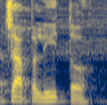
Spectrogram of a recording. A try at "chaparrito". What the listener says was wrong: No, oh, you said it wrong. Nope, said it wrong. He's adding an L.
